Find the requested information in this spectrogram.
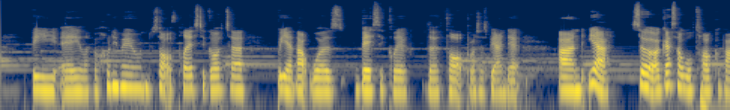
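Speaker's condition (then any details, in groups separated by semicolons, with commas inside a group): No condition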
